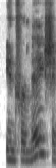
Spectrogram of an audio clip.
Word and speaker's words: information: Information is stressed on the third syllable.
